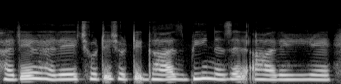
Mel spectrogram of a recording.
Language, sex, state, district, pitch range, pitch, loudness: Hindi, female, Jharkhand, Palamu, 220-245 Hz, 230 Hz, -13 LUFS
